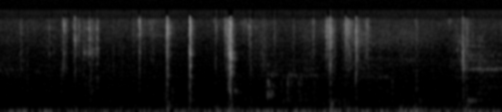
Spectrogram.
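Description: Faint, irregular small clicks and taps of fingers handling card stock and sticking foam adhesive dimensionals onto a paper card layer.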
